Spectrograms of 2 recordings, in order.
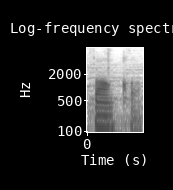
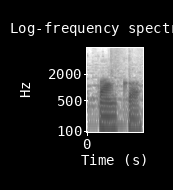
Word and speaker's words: Tynker: Number 5 on our list is Tanker. And finally, there is Tanker. Tanker is spelled Tynker.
